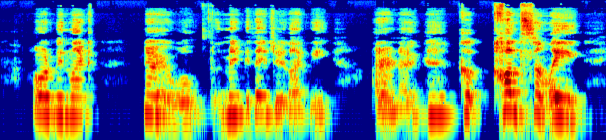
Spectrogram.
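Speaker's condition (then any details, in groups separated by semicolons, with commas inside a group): Cerebral palsy; wheelchair user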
